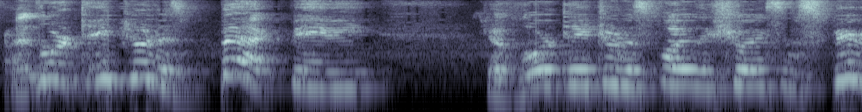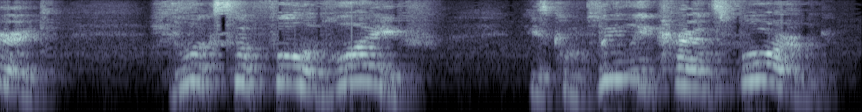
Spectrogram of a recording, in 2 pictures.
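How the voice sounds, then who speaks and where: A man plays a loyal fantasy soldier, excitable and fussing over his lord. The voice jumps up high and loud, with eager exclamations, caught at a distance in an echoey room. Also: normal speed, hardly any pauses. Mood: excited. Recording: echoey room, far from mic.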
